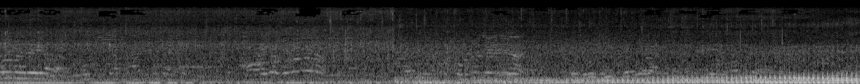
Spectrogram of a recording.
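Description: Heavy monsoon rain pours steadily in Mumbai as a broad continuous hiss, growing louder toward the end, with faint traffic rumble underneath.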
